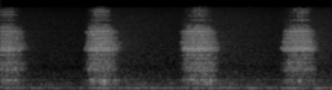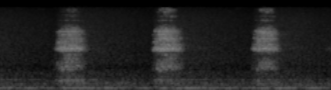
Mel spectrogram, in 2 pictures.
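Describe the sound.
Deep inhaling breaths during a guided breathing exercise: six sharp, airy intakes of breath, evenly spaced about a second apart, fairly soft over a faint low hum, with no talk.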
